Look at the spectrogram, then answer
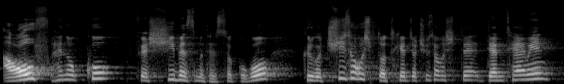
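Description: A man's voice: high voice, lively intonation, brisk, darkish tone. A man teaching a German lesson to Korean learners, asking questions and answering them himself.

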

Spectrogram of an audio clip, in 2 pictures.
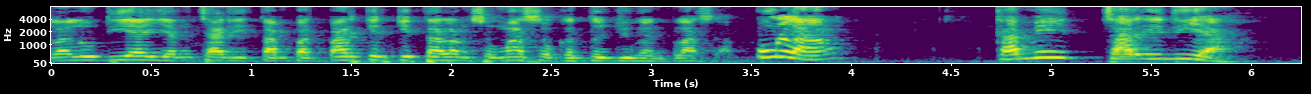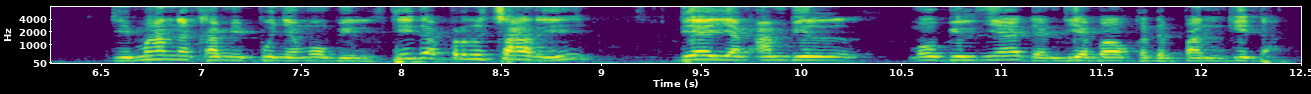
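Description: A man with a Kupang Malay accent, preaching a sermon and telling stories, rising to emphatic bursts and dropping low. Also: animated, moderate pace, darkish tone. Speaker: pastor.

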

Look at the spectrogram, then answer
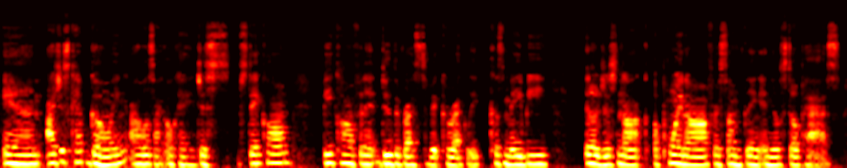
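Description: Young woman w/ vlogging from her bedroom, mellow low voice, kinda breathy. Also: moderate pace. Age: 20s. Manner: chatty, self-reassuring, expressive with hand gestures. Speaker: nursing student vlogger. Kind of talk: casual chat to camera. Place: bedroom, indoors.

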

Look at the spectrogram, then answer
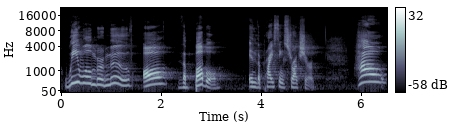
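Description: A business seminar speaker in her forties, with a North American accent, stands on a large stage in a hall and delivers an emphatic sales lecture into a handheld mic. She repeats words for stress and asks rhetorical questions in a mid-range, slightly bright voice, heard with long hall reverb.

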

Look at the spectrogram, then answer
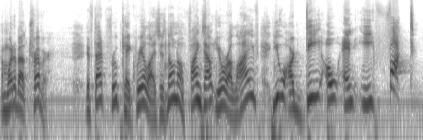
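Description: A man's voice: sits high, very animated, normal speed. An actor playing an exasperated middle-aged male federal agent, scolding.

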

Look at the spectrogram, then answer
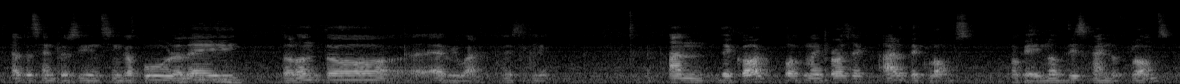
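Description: At a meetup, a young man speaking with a Spanish accent walks the audience through a slide-based technical talk, his voice low and flat and his delivery halting with many restarts. The room is dark apart from a projector screen, and the distant camera mic captures echo and background noise.

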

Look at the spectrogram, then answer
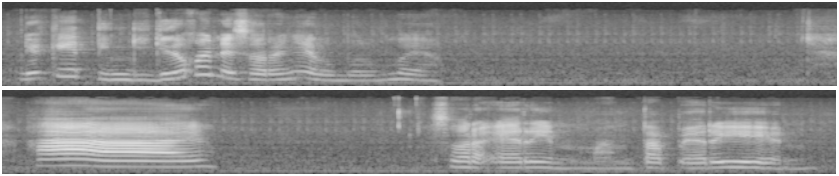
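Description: A woman's voice: on the high side, slow pace, long pauses, sharp tone, slight background noise. Playful young woman hosting a phone livestream. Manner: playful, teasing, reads viewer comments aloud. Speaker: livestream host. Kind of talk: casual livestream chat. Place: a friend's home, indoors.

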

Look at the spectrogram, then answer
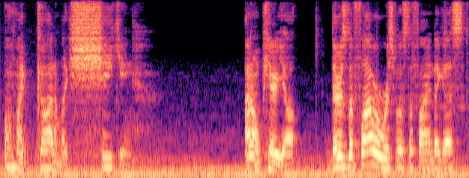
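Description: A man's voice: fairly high pitch, expressive, normal speed, fairly bright tone. A young man hosting a horror game let's play, chatting casually, swearing and getting scared. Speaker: gaming channel host. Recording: game music playing under the voice.

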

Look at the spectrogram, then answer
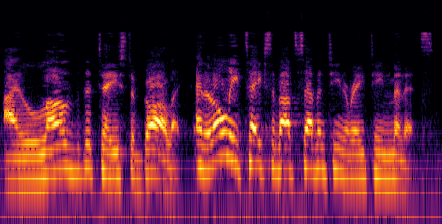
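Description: Folksy male infomercial demonstrator, slightly high voice. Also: lively intonation, brisk. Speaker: infomercial host and product demonstrator. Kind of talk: unscripted sales demonstration. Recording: faint background noise, vinyl transfer.

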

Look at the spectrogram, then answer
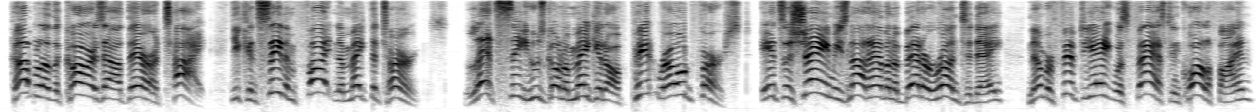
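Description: A man voices an excitable cartoon race announcer for a video game, his very high, piercingly bright voice swinging widely in pitch. He delivers folksy, showy sports commentary in full character, recorded dry in a clean studio.

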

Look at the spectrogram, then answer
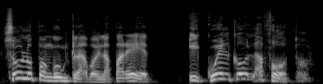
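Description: A man with a Latin American Spanish accent voicing a big, jolly, boastful daddy pig in a children's cartoon, slow and self-assured. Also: on the high side, sing-song, a little hiss or hum. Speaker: cartoon character. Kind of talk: animated children's cartoon dialogue. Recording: music bed behind dialogue.

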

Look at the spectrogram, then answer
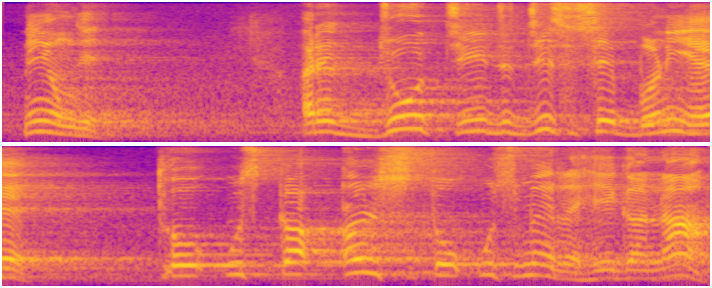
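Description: A man with a cough teaching Hindi grammar in a patient, slow lesson, repeating points and asking rhetorical questions. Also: sits high, a little mellow. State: unwell with a cough. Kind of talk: explanatory classroom lesson. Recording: echoey room with long reverb.

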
